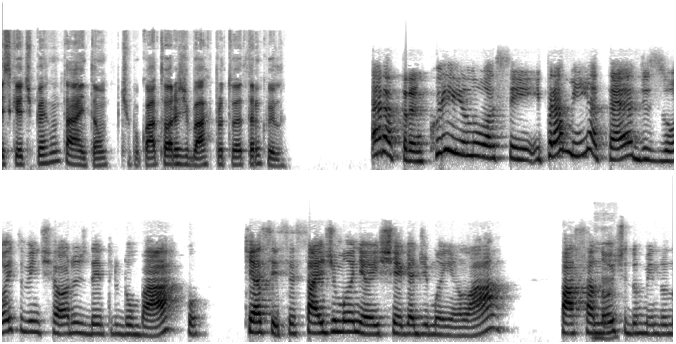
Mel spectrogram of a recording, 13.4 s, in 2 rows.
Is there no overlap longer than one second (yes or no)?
yes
